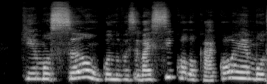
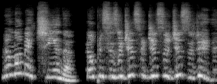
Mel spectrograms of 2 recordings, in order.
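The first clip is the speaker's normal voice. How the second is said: self-mocking rush; 8 semitones higher than usual. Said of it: "eu falo assim".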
